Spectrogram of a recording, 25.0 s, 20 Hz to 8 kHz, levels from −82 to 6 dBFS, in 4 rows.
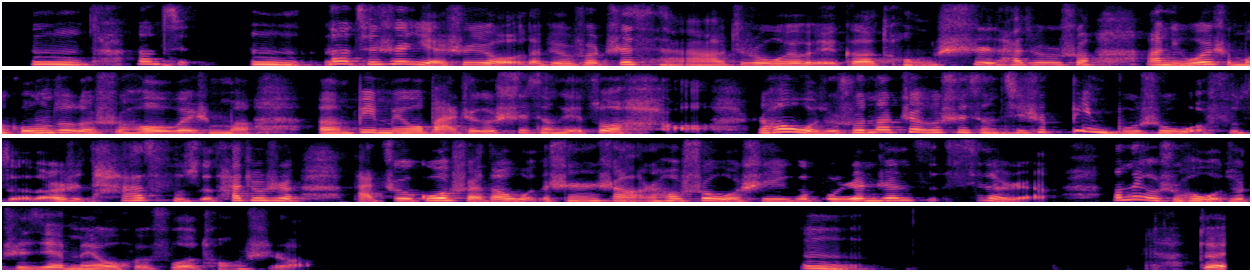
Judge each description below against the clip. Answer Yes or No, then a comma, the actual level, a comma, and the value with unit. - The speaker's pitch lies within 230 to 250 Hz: Yes, high, 235 Hz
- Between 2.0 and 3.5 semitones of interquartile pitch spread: No, average, 3.9 semitones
